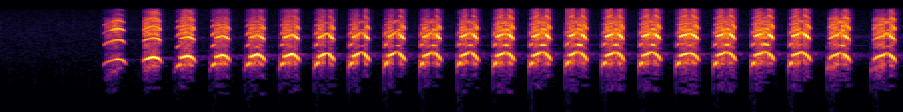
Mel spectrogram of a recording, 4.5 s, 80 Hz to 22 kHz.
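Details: Osprey chick at nest 3 on a live nest camera, 10 August 2021, calling at length for fish before an adult brings a whole fish: sharp, slightly downslurred chirps repeated evenly, nearly three per second, after a brief silence.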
